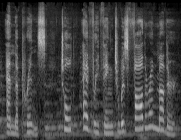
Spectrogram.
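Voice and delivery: plain reading voice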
